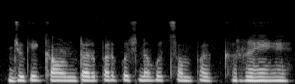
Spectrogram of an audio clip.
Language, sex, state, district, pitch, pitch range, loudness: Hindi, male, Rajasthan, Jaipur, 180 Hz, 175-190 Hz, -16 LUFS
